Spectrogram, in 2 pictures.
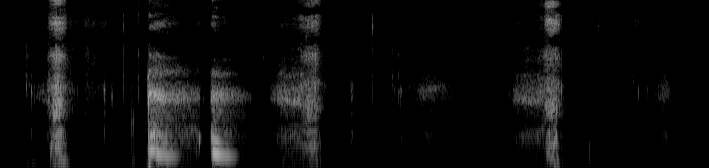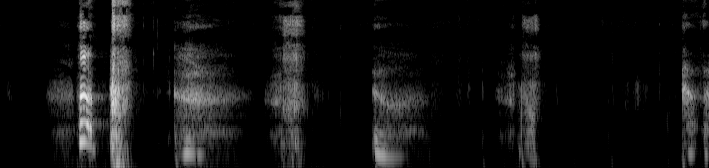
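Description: A run of wet, snuffly sneezes with quick breaths between them: congested sneezing with a cold.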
